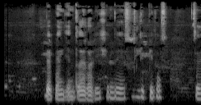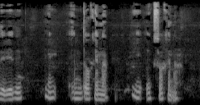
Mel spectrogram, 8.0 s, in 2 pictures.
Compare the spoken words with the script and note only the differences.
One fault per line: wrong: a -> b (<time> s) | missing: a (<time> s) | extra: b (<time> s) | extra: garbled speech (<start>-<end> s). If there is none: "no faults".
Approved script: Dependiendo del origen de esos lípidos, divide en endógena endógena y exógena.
extra: se (3.8 s)
missing: endógena (6.2 s)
